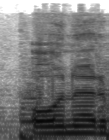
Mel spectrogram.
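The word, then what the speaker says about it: honour: Ma'am जैसे H letter, ओनर में, आर में, ओनेस्ट में। नहीं बेटा, इनको हम इग्नोर नहीं साइलेंट कंसीडर करते हैं।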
